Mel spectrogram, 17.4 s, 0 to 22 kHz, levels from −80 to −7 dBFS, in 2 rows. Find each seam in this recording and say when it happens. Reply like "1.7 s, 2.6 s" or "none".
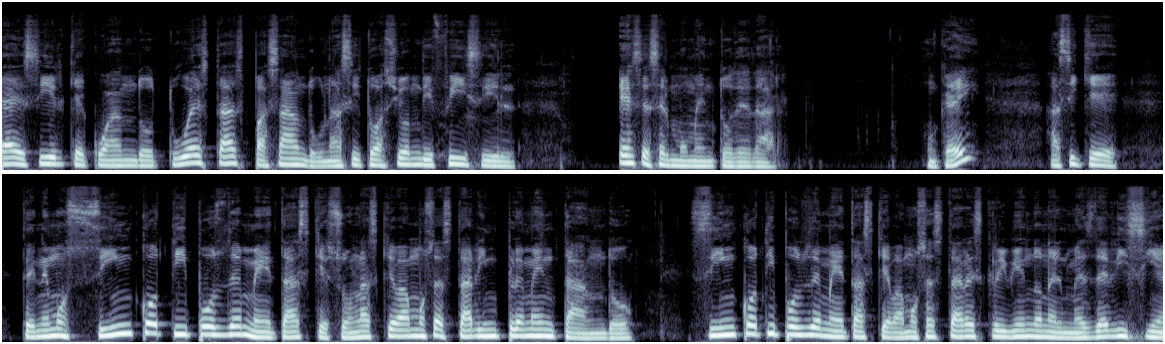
6.8 s

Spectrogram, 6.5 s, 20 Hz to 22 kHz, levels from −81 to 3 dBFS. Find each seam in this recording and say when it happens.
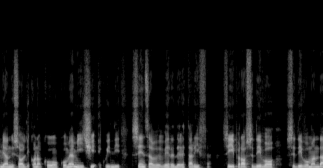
4.3 s

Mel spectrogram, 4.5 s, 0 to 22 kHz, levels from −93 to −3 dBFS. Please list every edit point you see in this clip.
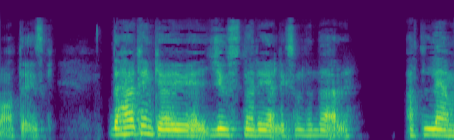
none

